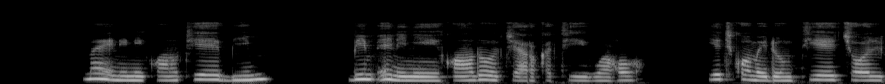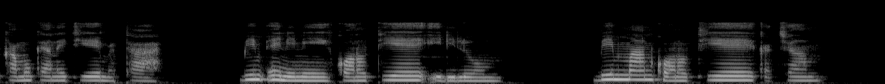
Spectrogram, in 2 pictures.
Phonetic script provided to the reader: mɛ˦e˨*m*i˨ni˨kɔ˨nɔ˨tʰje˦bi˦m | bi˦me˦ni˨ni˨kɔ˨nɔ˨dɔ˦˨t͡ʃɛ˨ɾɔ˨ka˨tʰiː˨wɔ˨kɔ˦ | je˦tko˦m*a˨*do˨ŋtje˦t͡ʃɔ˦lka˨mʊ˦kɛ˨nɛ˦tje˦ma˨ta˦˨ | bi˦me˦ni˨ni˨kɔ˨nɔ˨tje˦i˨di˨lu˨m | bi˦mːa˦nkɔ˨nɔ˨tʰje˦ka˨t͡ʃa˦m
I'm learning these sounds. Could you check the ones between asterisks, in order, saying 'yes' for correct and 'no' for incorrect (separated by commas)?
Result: no, no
